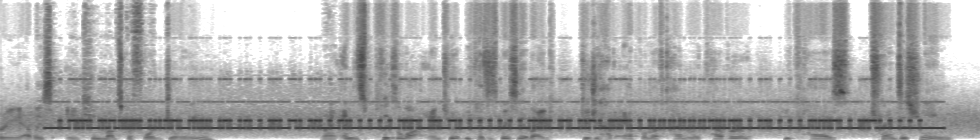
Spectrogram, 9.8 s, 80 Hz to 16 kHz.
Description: RTTY (75 baud, 850 Hz shift), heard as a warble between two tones, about 1900 Hz centre, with radio static and speech in English. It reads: LORSQUE FAUSTIN EST DEPOSE, IL EST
